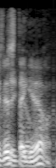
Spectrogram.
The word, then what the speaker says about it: Vestager: je pense que c'est Vestager.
